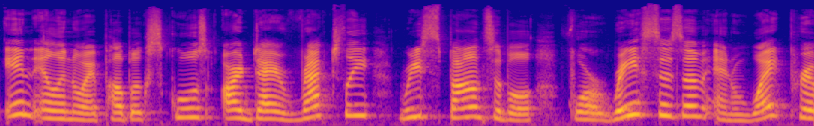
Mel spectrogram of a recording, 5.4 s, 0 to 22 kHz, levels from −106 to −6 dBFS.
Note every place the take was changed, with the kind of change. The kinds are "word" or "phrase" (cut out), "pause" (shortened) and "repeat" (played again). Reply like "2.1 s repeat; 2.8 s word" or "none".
none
